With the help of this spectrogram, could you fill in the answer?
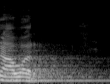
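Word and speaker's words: hour: जैसे देखिए एन आवर, एन हावर नहीं बोला जाता।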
